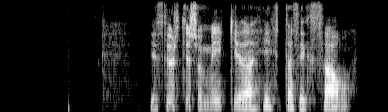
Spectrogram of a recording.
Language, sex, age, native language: Icelandic, male, 40-49, Icelandic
